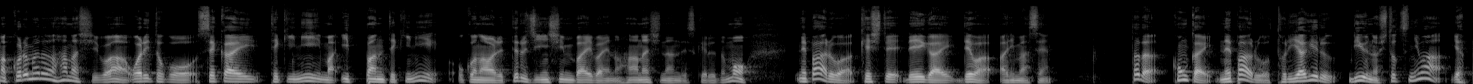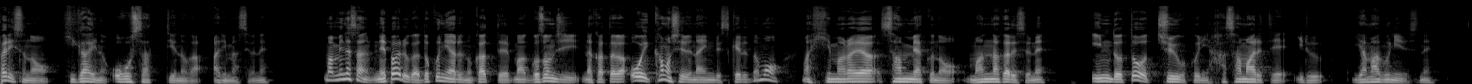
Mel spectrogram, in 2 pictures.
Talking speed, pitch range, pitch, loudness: 365 characters per minute, 100-130 Hz, 115 Hz, -28 LUFS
